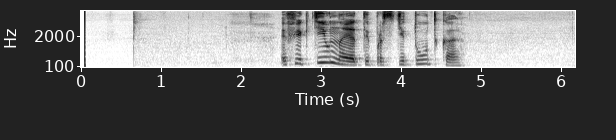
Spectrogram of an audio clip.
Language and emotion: Russian, neutral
